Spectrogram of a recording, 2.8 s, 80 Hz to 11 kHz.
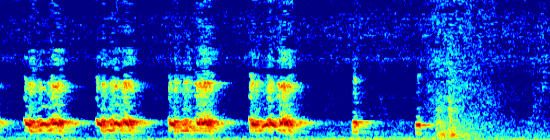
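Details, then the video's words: Chukar partridge utters four drawn-out, mid-pitched chuk notes spaced under half a second apart, followed by two short clipped notes before falling quiet. "Овози кабки Маст мархамад тамошо кунед 2020 Голос птиц как поёт горная Куропатка Кеклик"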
